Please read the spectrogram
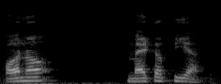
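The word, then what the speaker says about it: onomatopoeia: उसके बाद है 20, तो ओनोमैटोपिया, ये उसका प्रोनाउंसिएशन जो निकलेगा ये सही है उसका।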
